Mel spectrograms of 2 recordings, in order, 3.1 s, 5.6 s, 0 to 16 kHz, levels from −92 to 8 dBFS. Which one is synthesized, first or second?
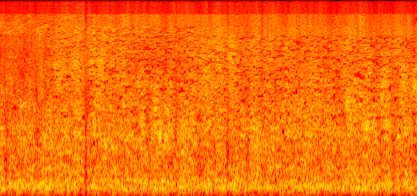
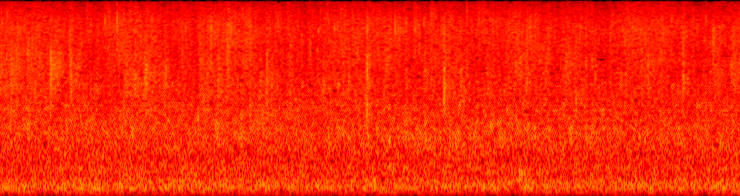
second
